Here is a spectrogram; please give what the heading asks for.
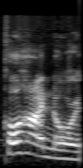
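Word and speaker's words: Koh-i-Noor: So, okay, for the wood now, I got some kahanor. Kahanor. Koha. Kohhanor is really how you say it.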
